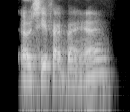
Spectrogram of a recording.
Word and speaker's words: O.T. Fagbenle: O.T. Fagbenle? – Yeah, there you go.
